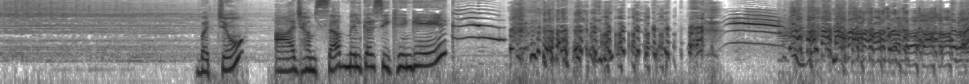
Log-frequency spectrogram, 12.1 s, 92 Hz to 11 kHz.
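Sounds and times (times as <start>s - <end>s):
speech: 2.4s - 5.7s
kitten meowing in a classroom: 5.6s - 6.4s, 8.9s - 10.2s
laughter: 6.4s - 9.1s, 9.7s - 12.1s.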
